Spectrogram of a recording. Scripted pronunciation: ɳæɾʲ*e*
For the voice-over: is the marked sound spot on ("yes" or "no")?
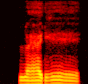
yes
